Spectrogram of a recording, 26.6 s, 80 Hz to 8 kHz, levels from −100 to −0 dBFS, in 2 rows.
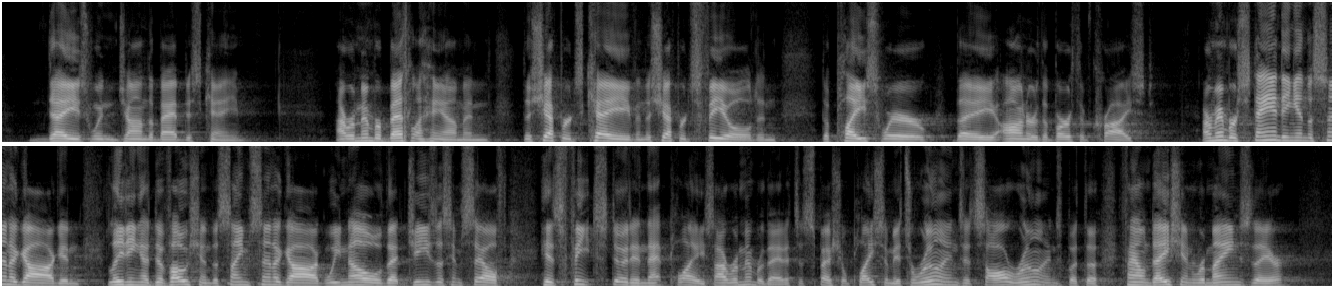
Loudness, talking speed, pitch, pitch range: -34 LUFS, 155 wpm, 155 Hz, 135-175 Hz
